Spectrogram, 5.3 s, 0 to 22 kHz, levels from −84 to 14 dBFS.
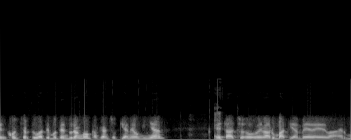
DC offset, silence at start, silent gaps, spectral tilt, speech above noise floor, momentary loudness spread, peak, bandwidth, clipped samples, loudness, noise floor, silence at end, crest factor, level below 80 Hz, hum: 0.9%; 0 s; none; -7 dB/octave; 40 dB; 5 LU; -4 dBFS; 5.4 kHz; under 0.1%; -21 LUFS; -61 dBFS; 0 s; 18 dB; -68 dBFS; none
